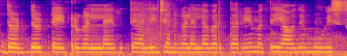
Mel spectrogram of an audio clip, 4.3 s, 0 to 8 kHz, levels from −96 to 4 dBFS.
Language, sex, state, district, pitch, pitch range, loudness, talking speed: Kannada, female, Karnataka, Chamarajanagar, 230 Hz, 225-235 Hz, -16 LUFS, 165 wpm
